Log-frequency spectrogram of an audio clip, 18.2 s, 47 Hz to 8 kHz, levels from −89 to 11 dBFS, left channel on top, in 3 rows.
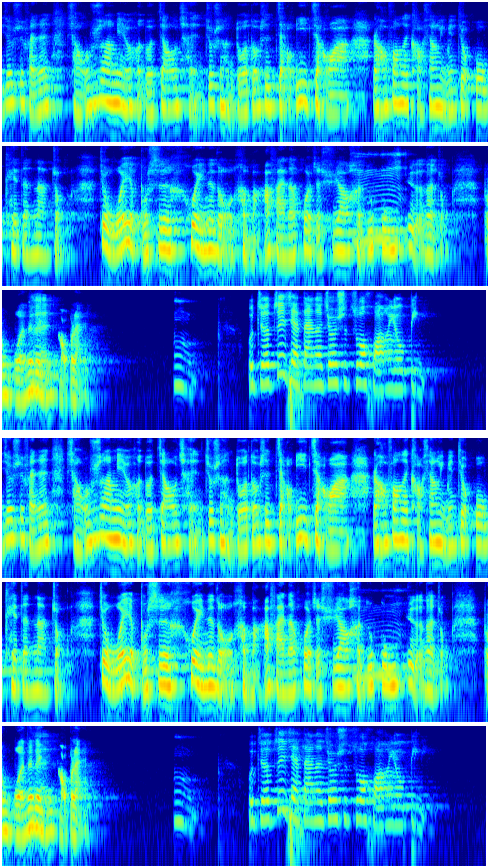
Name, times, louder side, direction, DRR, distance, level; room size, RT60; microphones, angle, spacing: voice 1, 0.0-13.2, right 2 dB, 60° right, 1.3 m, -26 dB
voice 2, 10.5-11.1 12.5-12.8 14.3-14.6 15.2-17.4, left 3 dB, 60° left, 2.3 m, -32 dB
24.0 x 14.5 x 8.4 m
head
